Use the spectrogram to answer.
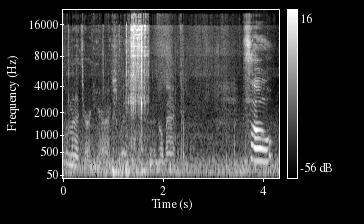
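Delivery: ordinary talk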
